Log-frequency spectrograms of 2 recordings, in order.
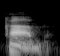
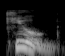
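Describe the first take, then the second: First: Cub with a short uh; wrong cub. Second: Cube with a long yoo; cube said kyoob; correct cube. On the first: Teacher showing the mistake, cub with a short uh. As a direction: cub said kuhb. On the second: Teacher giving the right form, cube said kyoob. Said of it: "not cub". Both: Shown as a demonstration.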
